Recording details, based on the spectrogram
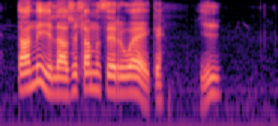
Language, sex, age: Tsonga, male, 24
